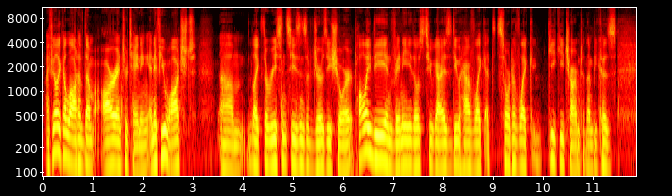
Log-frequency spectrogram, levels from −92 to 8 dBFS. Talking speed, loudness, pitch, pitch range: 200 wpm, -17 LUFS, 120 Hz, 115-130 Hz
